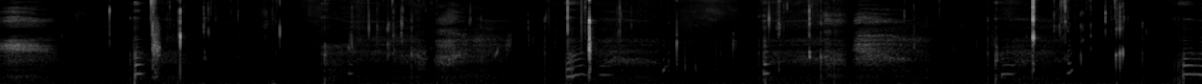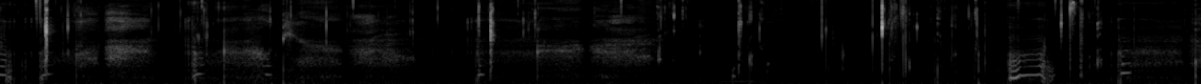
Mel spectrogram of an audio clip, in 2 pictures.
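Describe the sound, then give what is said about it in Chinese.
Soft, wet chewing of grapes, with many small squelches, crunches and mouth sounds spread irregularly across about twenty-four seconds, quiet throughout, with faint whispering. “裹满了人家的饮水跟口水的葡萄，是不是格外甜啊？让我也尝尝。”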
